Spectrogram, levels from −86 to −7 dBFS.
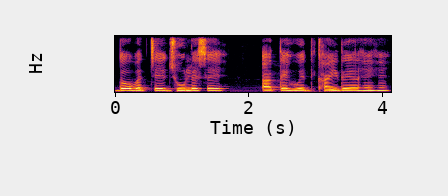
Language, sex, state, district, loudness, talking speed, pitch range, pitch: Hindi, female, Uttar Pradesh, Lucknow, -15 LUFS, 145 wpm, 220-235 Hz, 230 Hz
